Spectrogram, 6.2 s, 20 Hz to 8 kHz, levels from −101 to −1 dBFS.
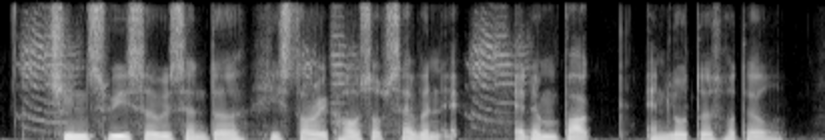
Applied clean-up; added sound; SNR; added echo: neural diffusion model UNIVERSE++.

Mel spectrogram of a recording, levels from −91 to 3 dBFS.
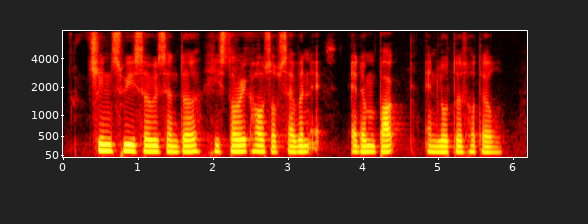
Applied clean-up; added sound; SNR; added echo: neural mask model Resemble Enhance denoiser.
